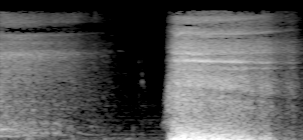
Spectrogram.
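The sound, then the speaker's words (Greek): A strong, deliberate exhale during a breathing exercise: after a quiet stretch comes one loud, breathy blow of air lasting about a second before tapering off. “Και εκπνοή. Θα κάνω κι εγώ μια δυνατή.”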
